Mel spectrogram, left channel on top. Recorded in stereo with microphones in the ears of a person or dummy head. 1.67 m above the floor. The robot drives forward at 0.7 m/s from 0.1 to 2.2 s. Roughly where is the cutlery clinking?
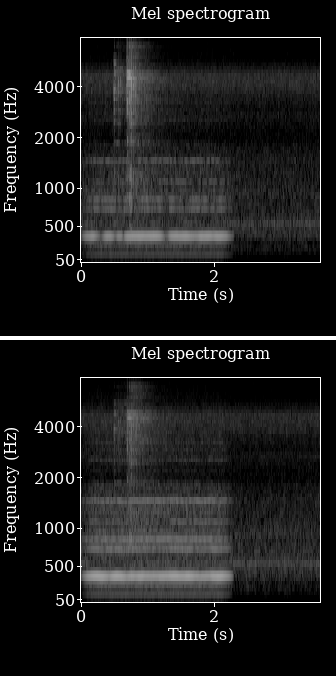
Left.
